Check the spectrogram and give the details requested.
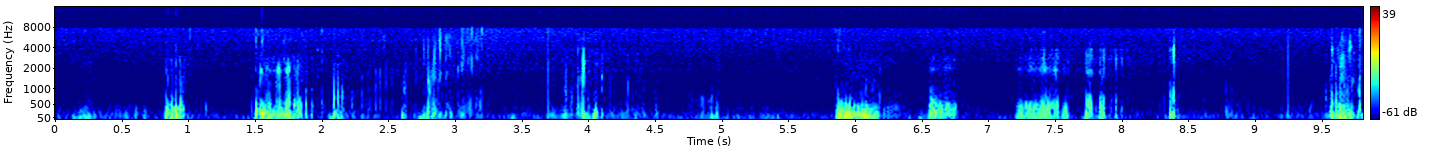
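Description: Irregular low gurgles, rumbles and squelches in close succession; normal stomach growling on an empty stomach.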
